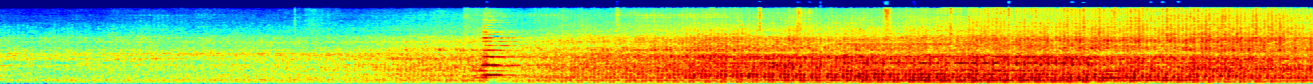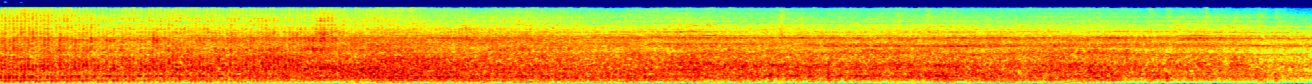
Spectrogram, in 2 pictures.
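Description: Diesel locomotive gives a short horn toot about five seconds in, then passes close with its engine running, the engine note dropping as it goes by. Its passenger carriages follow with steady wheel-on-rail rumble and clatter.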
